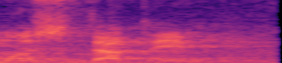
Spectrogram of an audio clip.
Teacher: سین باریک حروف میں سے ہے لیکن ساتھ سیٹی کی سی آواز میں نکلے گی. سیٹی کی سی آواز نکلنے والے حروف 3 ہیں، جس میں سیٹی کی سی آواز نکلتی ہے پتلی، سین میں سب سے زیادہ ہوتی ہے، زا میں اس سے کم ہوتی ہے، صاد میں اس سے کم ہوتی ہے.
